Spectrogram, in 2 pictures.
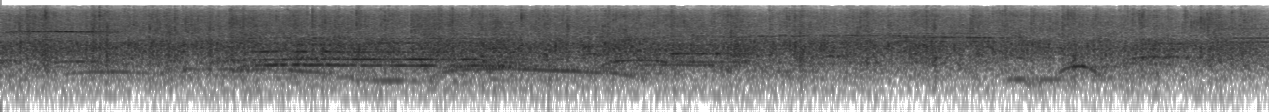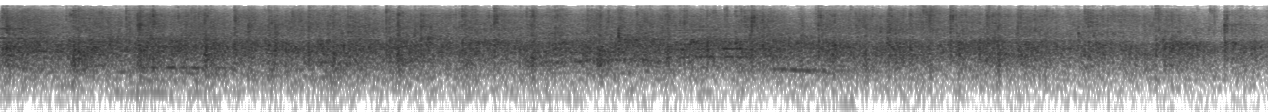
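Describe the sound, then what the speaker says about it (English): Steady audience applause rings out at a high school National Honor Society induction ceremony for the new inductees, a dense continuous clatter of many hands that tapers gently near the end, with cheering voices mixed in. "Please give one more round of applause for all the new inductees."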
